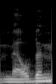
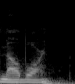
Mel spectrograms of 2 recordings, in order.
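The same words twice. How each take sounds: First: It is said the Australian way. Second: It is said the American way. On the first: This is the city in Australia. "you're supposed to pronounce it Melbourne" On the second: This is the town in Florida. "we have a Melbourne in Florida spelled the same way, but it's Melbourne"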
